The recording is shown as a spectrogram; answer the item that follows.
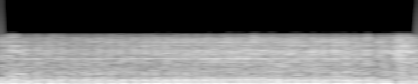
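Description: Dirt bike engine running steadily as the bike rides into a rocky creek crossing, with water splashing under the front wheel near the end.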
